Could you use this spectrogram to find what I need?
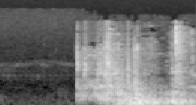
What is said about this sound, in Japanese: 雪に半ば埋もれたドアを開き、やっとのことで中に入る。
